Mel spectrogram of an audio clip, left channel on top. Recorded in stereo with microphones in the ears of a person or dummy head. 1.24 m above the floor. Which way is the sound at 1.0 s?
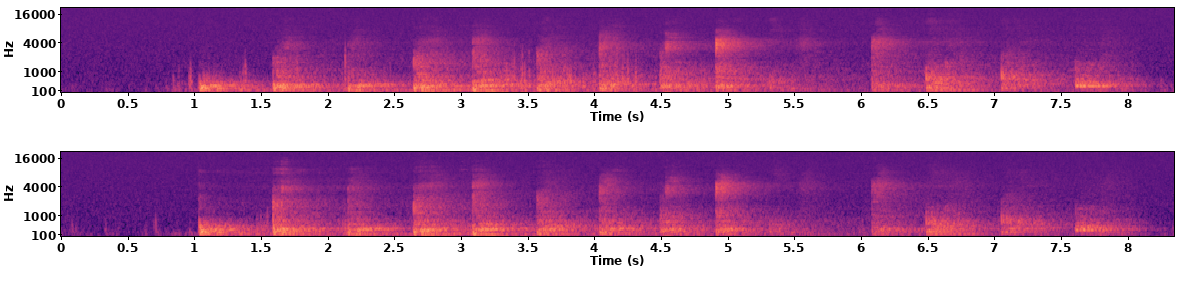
40° right (ahead or behind).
